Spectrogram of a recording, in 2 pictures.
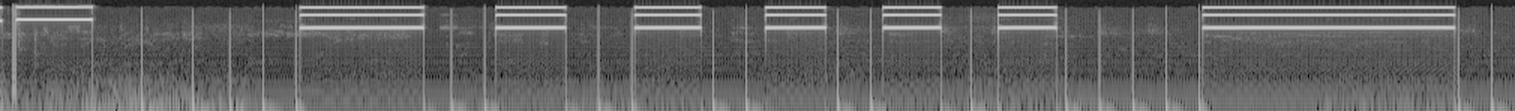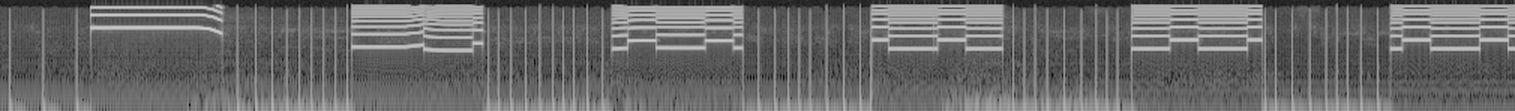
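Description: Doepfer Eurorack modular synth VCO playing a square wave whose pitch is stepped by two mixed square-wave LFOs, one of them free-running, making a crude semi-random sequence. A very high-pitched tone cuts in and out in an uneven rhythm with clicks. About eleven seconds in it glides down and then jumps quickly among several lower notes.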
